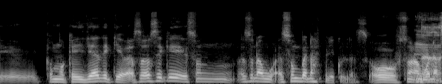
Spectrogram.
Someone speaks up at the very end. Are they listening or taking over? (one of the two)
taking over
